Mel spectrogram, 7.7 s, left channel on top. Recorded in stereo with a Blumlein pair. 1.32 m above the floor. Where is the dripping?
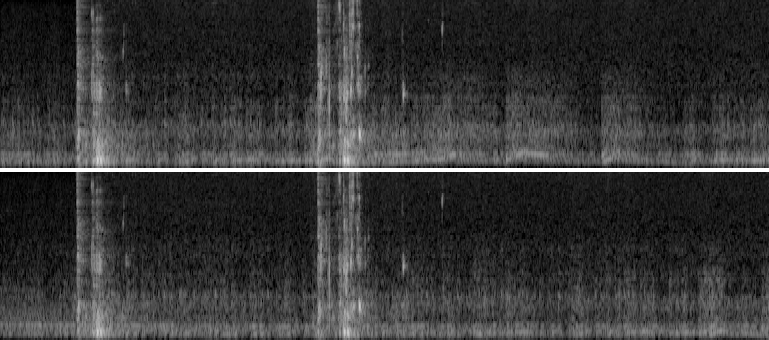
5° left.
